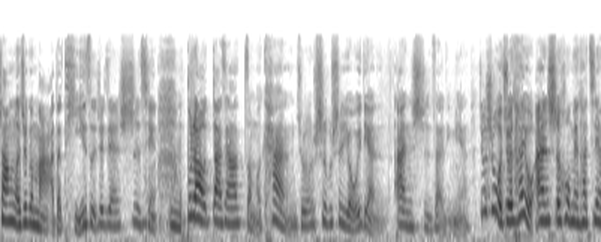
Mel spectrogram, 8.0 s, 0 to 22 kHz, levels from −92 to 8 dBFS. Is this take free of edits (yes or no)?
no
